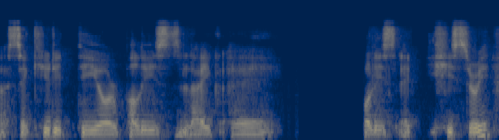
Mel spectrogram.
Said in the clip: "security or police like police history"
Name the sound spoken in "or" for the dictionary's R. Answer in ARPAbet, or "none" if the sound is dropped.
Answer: R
